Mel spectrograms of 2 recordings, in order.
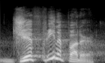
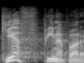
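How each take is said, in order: First: The first word starts with a j sound. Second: The first word starts with a hard g. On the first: The speaker calls it wrong. "spelled with a J, pronounced Jif" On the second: The speaker calls it right. "you spell it with a G"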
